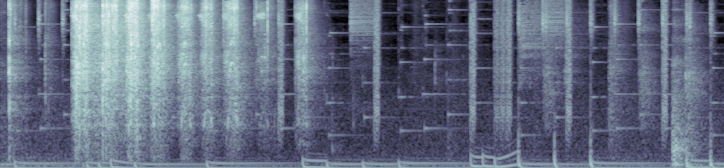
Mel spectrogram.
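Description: A ratchet works a bolt loose on a Mercedes-Benz engine during a teardown, with rapid close clicks and metallic knocks coming in short irregular bursts and no talking.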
